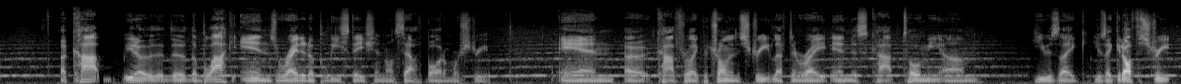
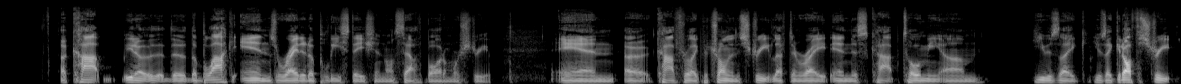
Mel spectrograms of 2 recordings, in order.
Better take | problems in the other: second | hiss; noticeable; throughout; 15 dB below the speech

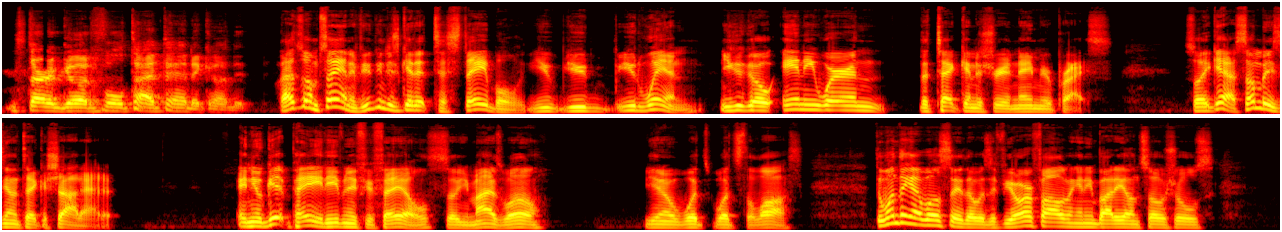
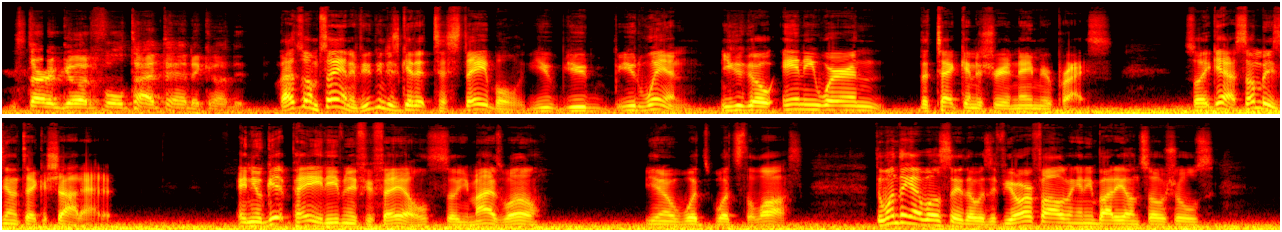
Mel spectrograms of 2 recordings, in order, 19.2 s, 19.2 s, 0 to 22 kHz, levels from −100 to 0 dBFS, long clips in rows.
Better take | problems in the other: first | low rumble; faint; throughout; 25 dB below the speech

